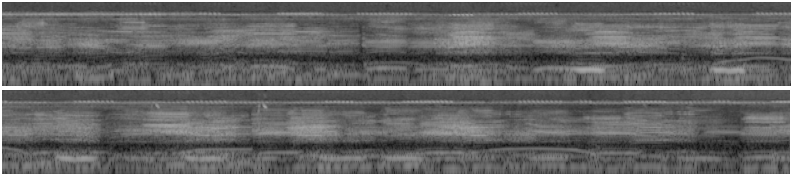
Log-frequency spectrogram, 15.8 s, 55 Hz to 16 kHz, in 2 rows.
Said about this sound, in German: Das ist das Ziel der Wanderung. Langsam taucht es aus dem Schwarz. Wildebeest. Dicht beieinander. Vielleicht 200.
